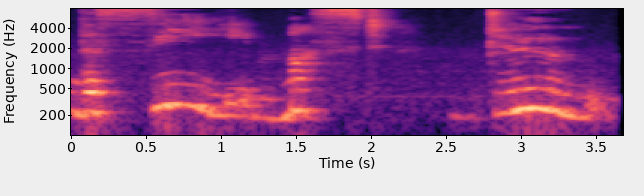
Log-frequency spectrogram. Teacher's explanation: at the end of the line, you've got some long vowel sounds. E in see and oo in do. So make your sound stretch out a little bit longer at the end of the line.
